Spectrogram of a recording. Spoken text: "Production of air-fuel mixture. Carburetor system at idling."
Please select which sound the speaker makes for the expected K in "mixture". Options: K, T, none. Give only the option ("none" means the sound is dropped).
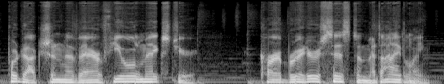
K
